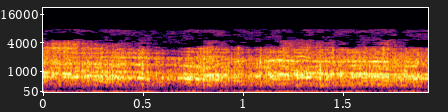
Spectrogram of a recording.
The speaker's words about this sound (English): All set to start, folks. The stands are yelling themselves hoarse.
